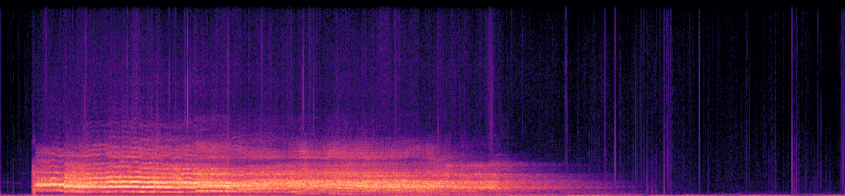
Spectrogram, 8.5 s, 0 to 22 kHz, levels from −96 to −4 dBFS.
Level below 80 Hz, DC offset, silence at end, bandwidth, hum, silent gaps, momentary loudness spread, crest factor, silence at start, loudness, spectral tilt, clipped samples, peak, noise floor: -44 dBFS; under 0.1%; 0 s; 18.5 kHz; none; none; 13 LU; 14 dB; 0.05 s; -16 LUFS; -2 dB/octave; under 0.1%; -4 dBFS; -40 dBFS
